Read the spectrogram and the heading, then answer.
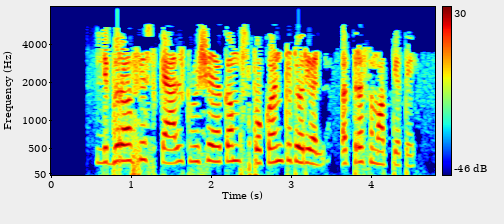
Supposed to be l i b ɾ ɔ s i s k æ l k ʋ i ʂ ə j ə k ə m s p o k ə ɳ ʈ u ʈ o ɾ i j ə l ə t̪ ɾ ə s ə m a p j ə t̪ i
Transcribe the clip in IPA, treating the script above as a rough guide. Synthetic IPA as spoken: l i b ɾ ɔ f i s k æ l k ʋ i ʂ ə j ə k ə m s p o k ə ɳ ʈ u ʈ o ɾ i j ə l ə t̪ ɾ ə s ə m a p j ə t̪ e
